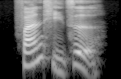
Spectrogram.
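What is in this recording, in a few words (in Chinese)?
"繁体字", Chinese; HSK6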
